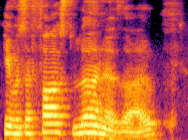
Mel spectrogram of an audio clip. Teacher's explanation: the though is dropping tone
